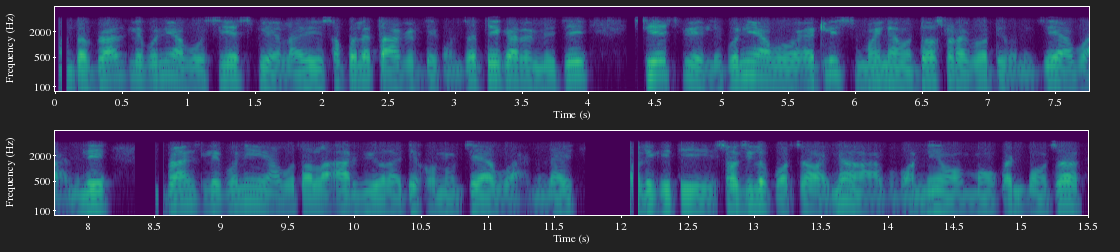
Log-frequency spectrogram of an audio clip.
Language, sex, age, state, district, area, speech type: Nepali, male, 45-60, West Bengal, Kalimpong, rural, conversation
